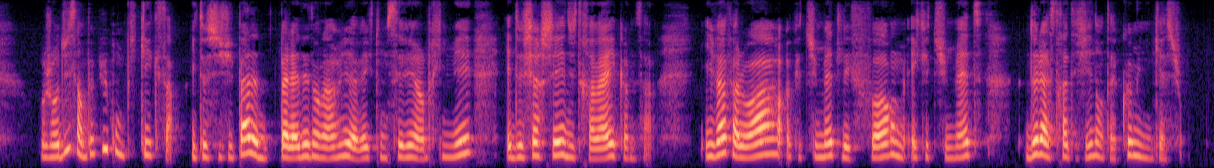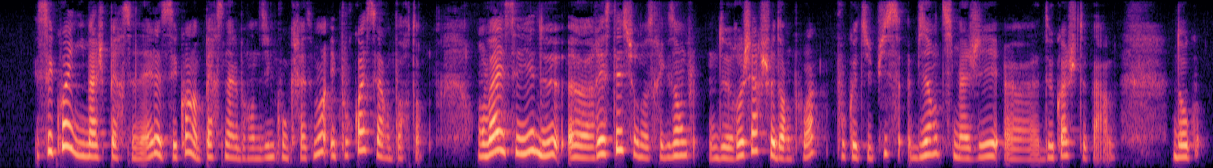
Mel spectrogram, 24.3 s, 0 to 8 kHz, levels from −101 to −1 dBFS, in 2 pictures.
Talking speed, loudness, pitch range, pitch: 215 wpm, -21 LUFS, 200-245 Hz, 215 Hz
